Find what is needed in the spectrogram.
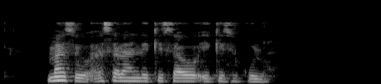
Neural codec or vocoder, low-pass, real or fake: none; 7.2 kHz; real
